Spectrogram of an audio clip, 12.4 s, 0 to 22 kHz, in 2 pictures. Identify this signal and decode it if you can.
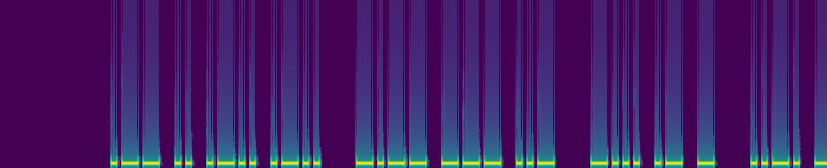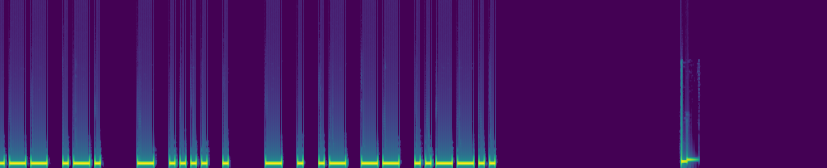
Morse code, heard as a keyed tone, about 30 wpm, 700 Hz. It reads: WILL YOU BAT FOR THE TEAM?
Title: Sentences from Top 1500 Words 30wpm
